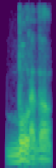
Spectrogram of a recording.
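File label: "burdo", Spanish; ortografia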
